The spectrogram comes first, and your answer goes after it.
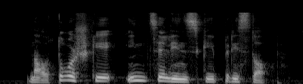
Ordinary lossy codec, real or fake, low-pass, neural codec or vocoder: none; fake; none; vocoder, 24 kHz, 100 mel bands, Vocos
